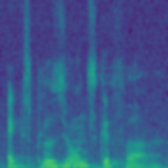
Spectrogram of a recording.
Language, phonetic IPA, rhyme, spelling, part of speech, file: German, [ɛksploˈzi̯oːnsɡəˌfaːɐ̯], -oːnsɡəfaːɐ̯, Explosionsgefahr, noun, De-Explosionsgefahr.ogg
- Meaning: danger of explosion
